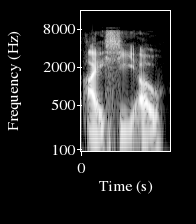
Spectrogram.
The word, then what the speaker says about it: ICO: game of Ico, as ICO. And you can say Ico or Ico. I've heard it pronounced in multiple different ways, and it's a Japanese game, and it's been pronounced in multiple different ways.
